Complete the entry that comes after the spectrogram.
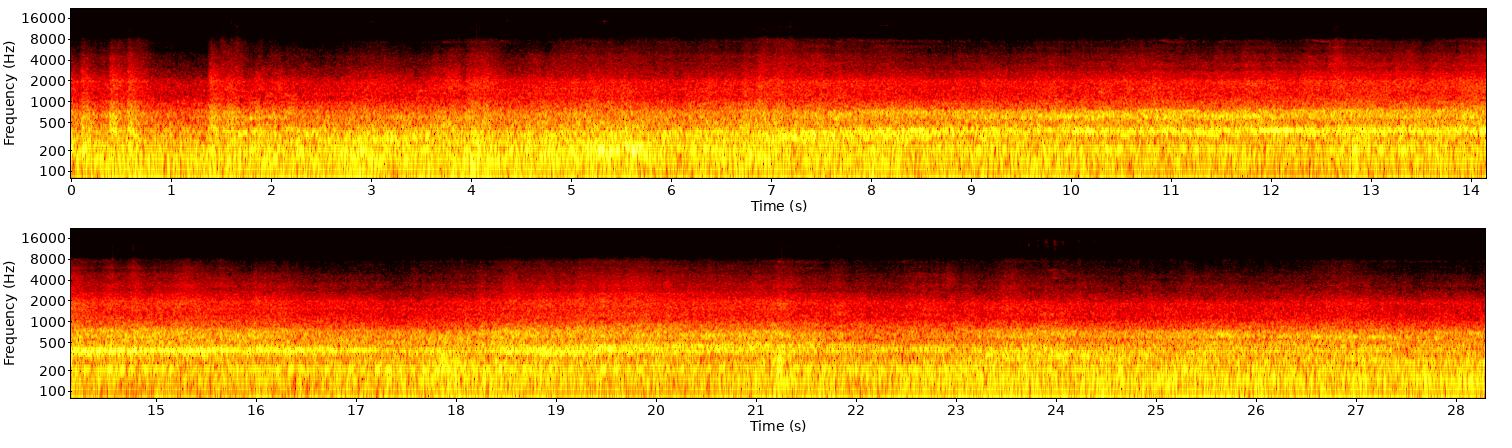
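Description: SEPTA Market-Frankford Line train heard from inside the car while running on the elevated track: a steady rumble of wheels on rail with a faint hum.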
